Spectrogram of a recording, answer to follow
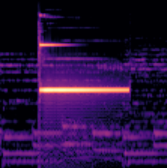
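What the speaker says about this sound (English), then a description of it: "That message notification is not me." An electronic message notification chime plays during a video: a bright ringing ding that holds for about a second over a steady tonal musical bed, then cuts off.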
